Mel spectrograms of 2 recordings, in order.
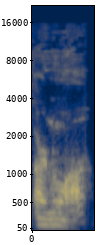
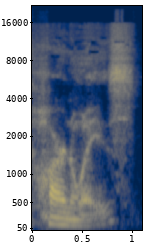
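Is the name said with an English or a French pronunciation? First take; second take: French; English. First: The name is said with a French pronunciation. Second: The name is said with an English pronunciation. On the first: "The the the proper French pronunciation is Arnois" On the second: "the Angloized version is Harnois"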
